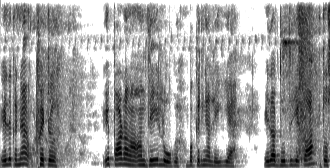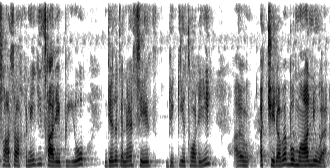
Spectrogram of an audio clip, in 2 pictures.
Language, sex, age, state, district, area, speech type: Dogri, male, 45-60, Jammu and Kashmir, Jammu, urban, spontaneous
